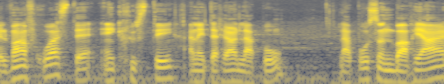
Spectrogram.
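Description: A man with an ordinary speaking voice, moderate pace and fairly even intonation. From Quebec, Montreal. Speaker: acupuncturist and firefighter. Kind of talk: casual interview.

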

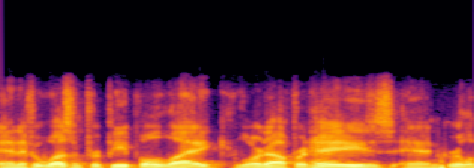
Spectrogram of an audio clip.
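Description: A plain, everyday voice from a man with an American accent, at a moderate pace with fairly even intonation, against a quiet background. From Arizona, Tucson. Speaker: former wrestling announcer. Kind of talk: interview.

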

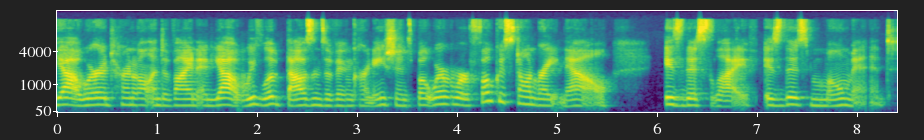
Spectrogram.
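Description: Over a quiet background, the speaker keeps a moderate pace and fairly even intonation. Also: woman. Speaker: spiritual teacher. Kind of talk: casual interview. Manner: calm delivery.

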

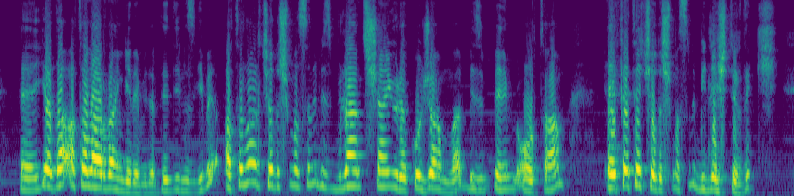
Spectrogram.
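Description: Speaking at a fairly quick pace, a man uses a high pitch and lively intonation. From Turkey, Afyonkarahisar. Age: 30s. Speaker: personal development coach. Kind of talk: TV interview.

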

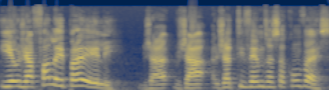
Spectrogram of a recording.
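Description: The man's pitch swings very widely as he speaks. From Maceió, Northeast Brazil. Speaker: comedian. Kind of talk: casual chat.

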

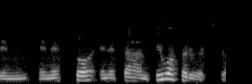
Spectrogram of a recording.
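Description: The tone is dark and mellow, with a dry, close sound that has no echo. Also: man. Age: 70s. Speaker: novelist. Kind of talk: interview. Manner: halting.

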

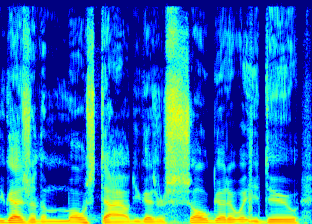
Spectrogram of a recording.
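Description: Speaking with an American accent, a man uses an ordinary speaking voice at a medium pitch with fairly even intonation, recorded very cleanly against a silent background. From US Midwest, St. Louis. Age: 30s. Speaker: former pro hockey player and personal trainer. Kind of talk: casual interview chat.

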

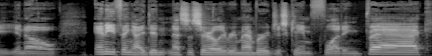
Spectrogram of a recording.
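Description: A man speaks at medium pitch and a moderate pace in an ordinary speaking voice. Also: very clean recording, silent background. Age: 30s. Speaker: podcast co-host. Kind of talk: casual chat about movies.

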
